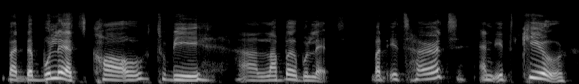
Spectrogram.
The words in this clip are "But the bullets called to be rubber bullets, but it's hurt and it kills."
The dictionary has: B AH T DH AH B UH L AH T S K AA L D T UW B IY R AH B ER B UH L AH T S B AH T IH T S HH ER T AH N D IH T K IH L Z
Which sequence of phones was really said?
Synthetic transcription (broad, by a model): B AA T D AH B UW L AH T S K AA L T UW B IY L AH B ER B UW L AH T S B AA T IH T S HH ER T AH N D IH T K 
